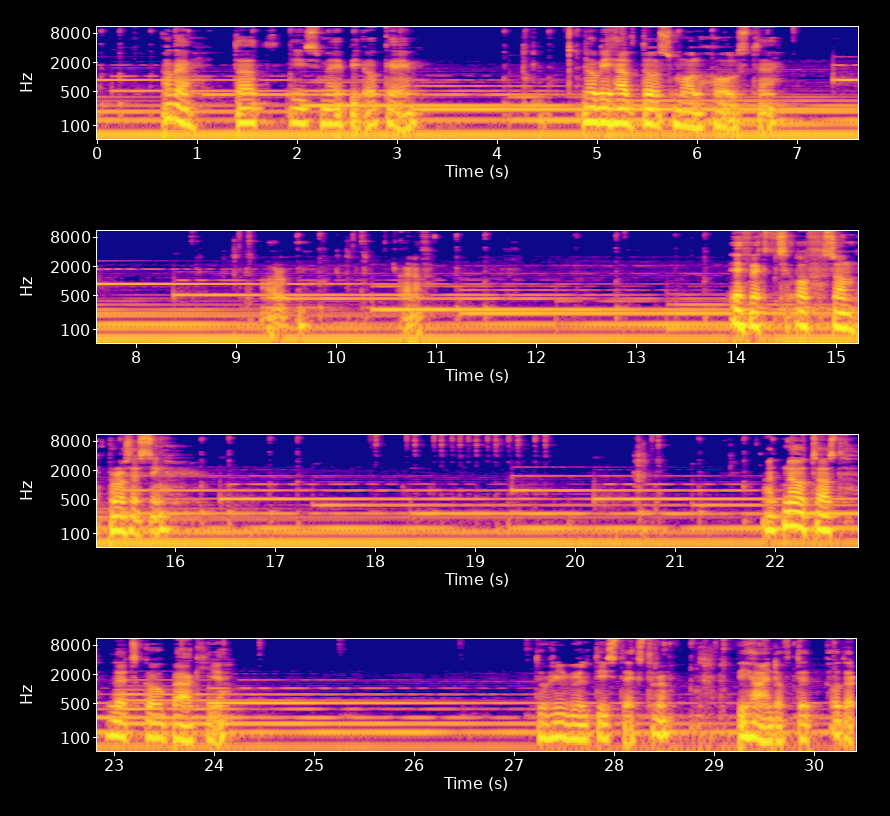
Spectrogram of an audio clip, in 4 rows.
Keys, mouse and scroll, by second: 6.9 ctrl+s, 6.9 middle click, 18.0-24.3 middle drag, 22.9-30.4 drag.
